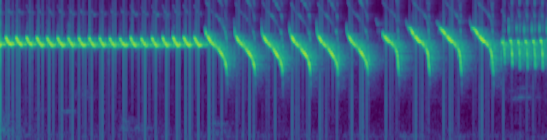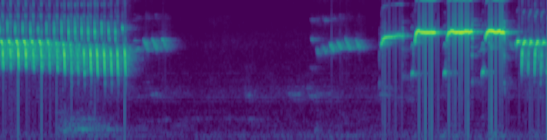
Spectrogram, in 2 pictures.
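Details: A canary sings to stimulate hens to breed and to coax young birds into song. A steady rapid high trill gives way to about eight downward-slurred notes, then a buzzy roll, a pause and clear whistled notes.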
